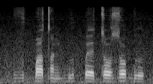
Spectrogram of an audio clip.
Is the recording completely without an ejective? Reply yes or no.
yes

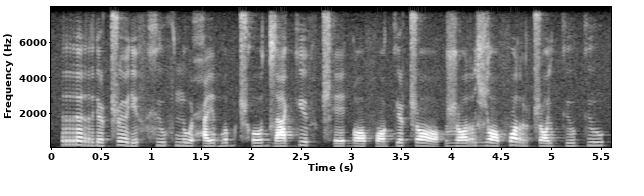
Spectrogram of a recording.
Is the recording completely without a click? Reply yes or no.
yes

